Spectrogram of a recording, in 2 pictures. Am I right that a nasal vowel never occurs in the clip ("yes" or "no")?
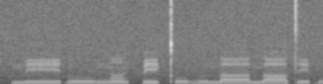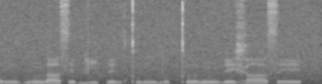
no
